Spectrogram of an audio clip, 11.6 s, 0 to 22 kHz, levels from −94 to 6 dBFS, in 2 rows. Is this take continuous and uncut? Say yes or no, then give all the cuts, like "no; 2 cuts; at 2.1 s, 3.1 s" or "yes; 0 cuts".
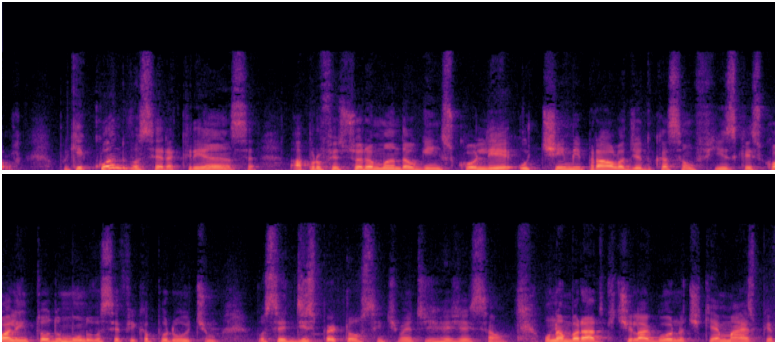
yes; 0 cuts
